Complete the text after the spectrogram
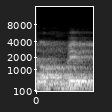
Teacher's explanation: ಪ ಅಕ್ಷರ ಬಂದಾಗ ಮ ಅನ್ನ ಚಂಪಕ ಅಂಬೆ ಅಂಗ ಅಂ ಅಂಬೆ ಅಲ್ಲ ಅಂಬೆ ಪೂರ್ತಿಯಾಗಿ ಮಕಾರ ಪೂರ್ತಿ ಉಚ್ಚಾರ ಮಾಡಬೇಕು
